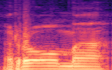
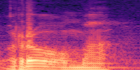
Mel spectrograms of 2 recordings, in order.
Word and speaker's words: Roma: it back in the day would be with an open O, longer of course, so Roma, Roma rather than Roma. As a modern day Roman, he would naturally say Roma, but now here he's pronounced it Roma with an open O, and it's great.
